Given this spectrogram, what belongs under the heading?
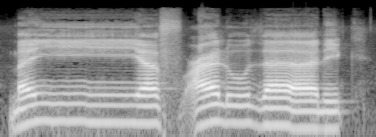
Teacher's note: dimasukkan huruf nun sukunnya kepada huruf ya, tapi masih disertai dengan gunnah yang dipanjangkan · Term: idgham bi gunnah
